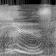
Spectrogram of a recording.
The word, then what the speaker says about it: Hughes: How do you say it? Is it Hoogees? And I thought I thought it was Holes. And I was like, excuse me, it's Hughes.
